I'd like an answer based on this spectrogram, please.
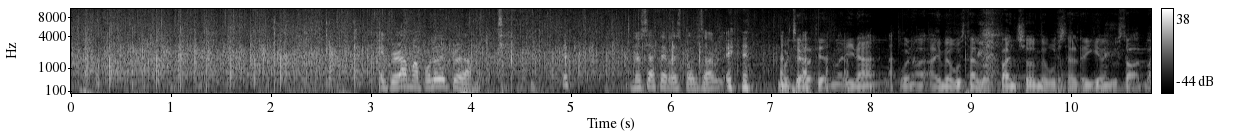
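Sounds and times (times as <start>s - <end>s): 
studio audience applause at a Spanish-language show: 0.0s - 8.4s
laughter: 0.0s - 10.8s
speech: 3.1s - 10.8s.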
